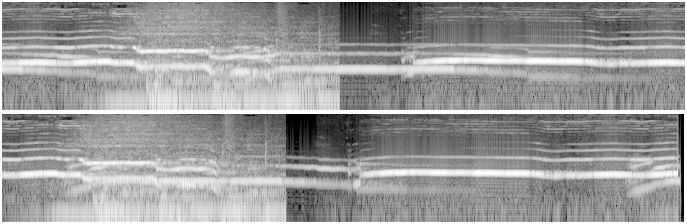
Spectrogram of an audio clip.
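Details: A pack of wolves howls together at night, long smooth overlapping tones that rise and fall, broken by rough yipping bursts, short barks and growls.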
